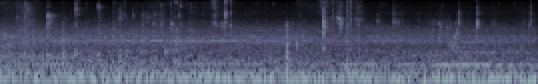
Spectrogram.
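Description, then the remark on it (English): Someone takes a sip of water: soft wet mouth clicks, a slurp and swallowing noises scattered over several seconds, with no talking. “Let me take like a sip of water before I speak.”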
